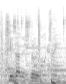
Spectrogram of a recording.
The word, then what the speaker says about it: Khizanishvili: It's very hard to pronounce. Oh, I want to pronounce it though. Tell me how it's said. Khizanishvili.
